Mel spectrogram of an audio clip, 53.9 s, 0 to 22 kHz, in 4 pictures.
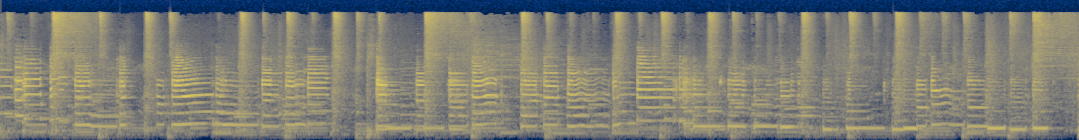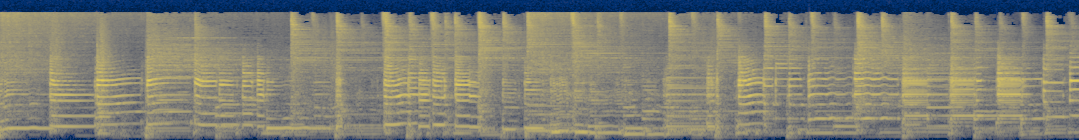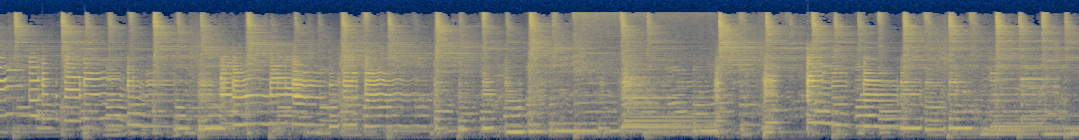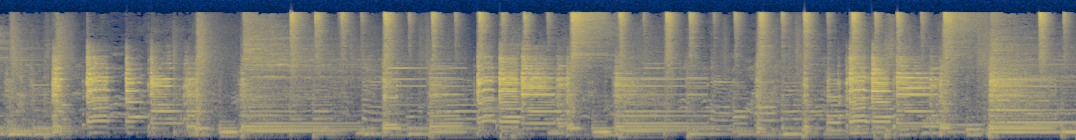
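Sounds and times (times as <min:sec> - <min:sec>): blues band playing: 0:00.0 - 0:53.9
lead guitar bent notes: 0:00.0 - 0:53.9.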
